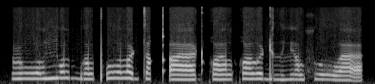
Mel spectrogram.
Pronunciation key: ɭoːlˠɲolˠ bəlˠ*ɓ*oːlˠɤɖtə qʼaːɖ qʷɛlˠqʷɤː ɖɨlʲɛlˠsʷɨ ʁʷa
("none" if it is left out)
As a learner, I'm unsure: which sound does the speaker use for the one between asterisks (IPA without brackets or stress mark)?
pʼ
